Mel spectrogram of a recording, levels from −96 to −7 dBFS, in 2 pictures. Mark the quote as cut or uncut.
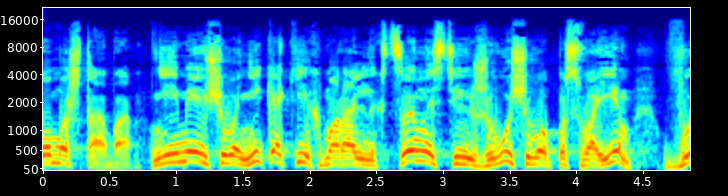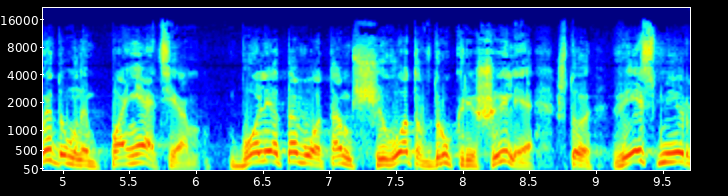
uncut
